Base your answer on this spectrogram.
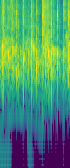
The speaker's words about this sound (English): Round of applause for Asia Wilson.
